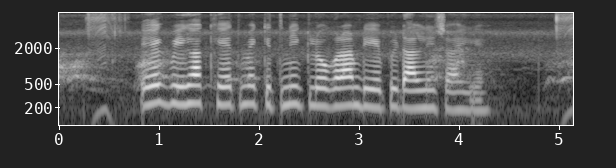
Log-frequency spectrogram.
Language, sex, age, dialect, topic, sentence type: Hindi, female, 18-24, Awadhi Bundeli, agriculture, question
